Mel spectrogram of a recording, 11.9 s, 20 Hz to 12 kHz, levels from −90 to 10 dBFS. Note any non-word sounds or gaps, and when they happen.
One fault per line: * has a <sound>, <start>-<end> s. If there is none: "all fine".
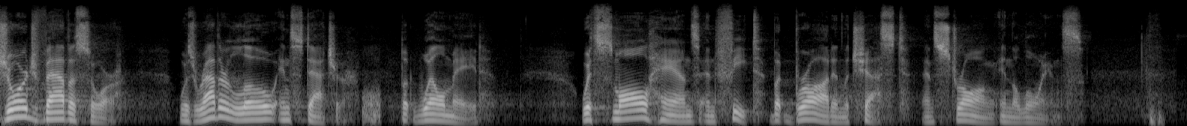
* has a laugh, 3.6-3.8 s
* has a breath, 11.4-11.7 s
